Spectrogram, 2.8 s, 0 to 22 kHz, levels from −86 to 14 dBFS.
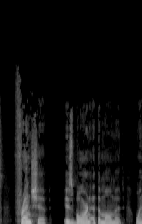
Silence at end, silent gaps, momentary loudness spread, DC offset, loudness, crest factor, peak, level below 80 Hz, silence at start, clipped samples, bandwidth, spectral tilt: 0 s; 1.19-1.25 s; 14 LU; under 0.1%; -24 LUFS; 16 dB; -8 dBFS; -56 dBFS; 0.35 s; under 0.1%; 14 kHz; -6 dB/octave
